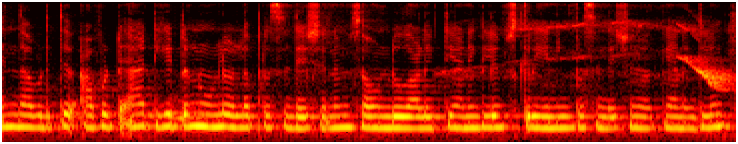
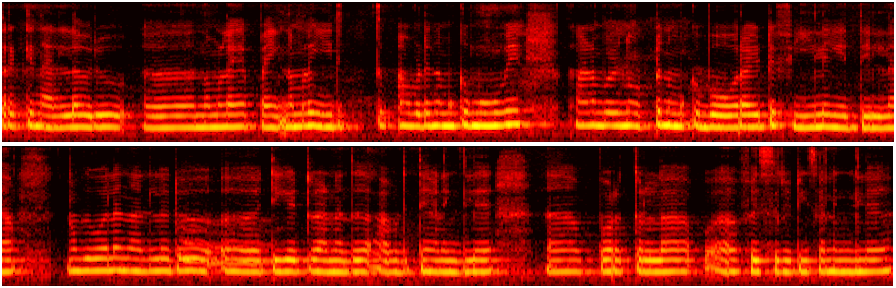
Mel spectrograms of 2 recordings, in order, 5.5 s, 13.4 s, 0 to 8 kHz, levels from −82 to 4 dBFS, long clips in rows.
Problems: background sounds at intervals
